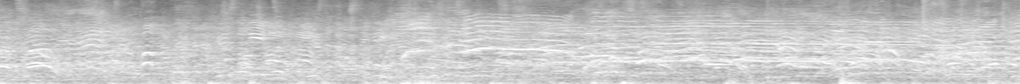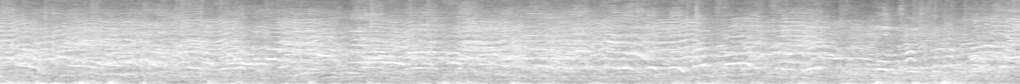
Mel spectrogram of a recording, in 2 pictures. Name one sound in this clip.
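A crowd shouts and cheers loudly in a large echoing hall.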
